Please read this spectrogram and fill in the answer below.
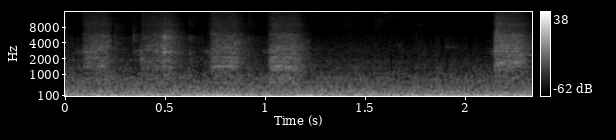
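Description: Hand-pump pressure sprayer misting plant leaves in a few short, faint hissing bursts over a steady low hum.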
